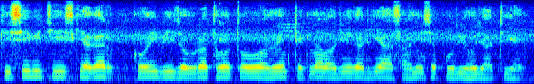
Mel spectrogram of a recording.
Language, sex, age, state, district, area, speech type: Urdu, male, 18-30, Maharashtra, Nashik, urban, spontaneous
